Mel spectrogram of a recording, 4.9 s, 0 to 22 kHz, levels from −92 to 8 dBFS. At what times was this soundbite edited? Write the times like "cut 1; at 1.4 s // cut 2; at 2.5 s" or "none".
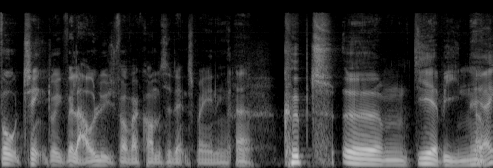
cut 1; at 2.3 s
